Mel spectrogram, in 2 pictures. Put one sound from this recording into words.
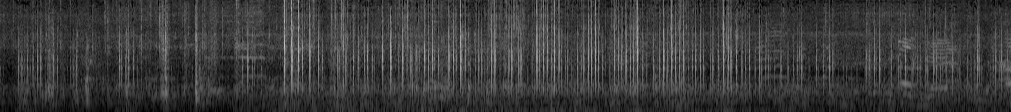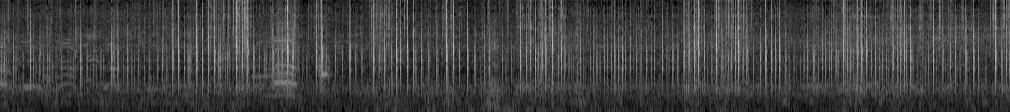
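Bicycles rattle and clatter over bumpy grass close by.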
